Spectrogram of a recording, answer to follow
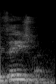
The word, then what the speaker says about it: Theismann: last name that's no it's not it's actually feasible he says no Joe your last name is pronounced like I said give me the phone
